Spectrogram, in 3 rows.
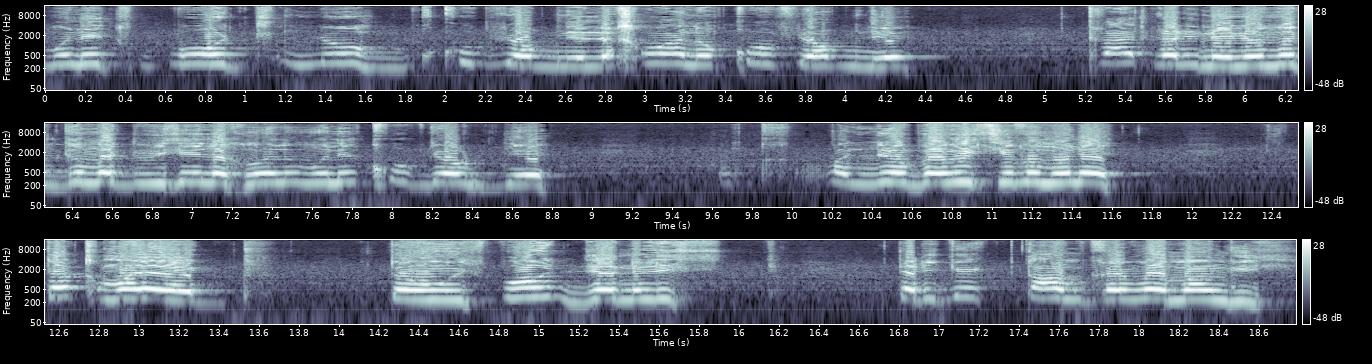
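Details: Dysarthric speech in a 30-year-old man with cerebral palsy who says he is 80% disabled and cannot move like a normal person; speaking Gujarati.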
